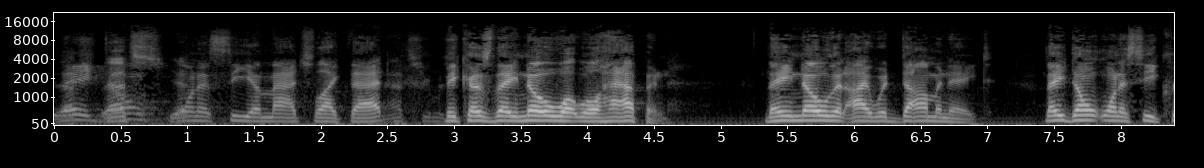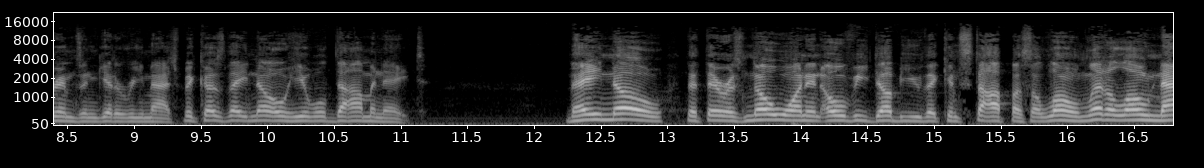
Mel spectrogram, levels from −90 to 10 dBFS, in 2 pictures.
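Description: Nothing stood out on listening to this recording.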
